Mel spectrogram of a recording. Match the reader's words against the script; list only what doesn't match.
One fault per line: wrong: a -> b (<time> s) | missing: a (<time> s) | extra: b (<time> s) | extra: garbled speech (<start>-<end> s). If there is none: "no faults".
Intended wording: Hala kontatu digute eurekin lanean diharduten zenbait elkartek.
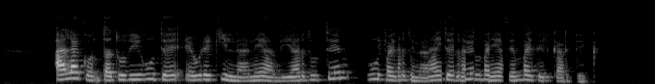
extra: garbled speech (3.7-5.0 s)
